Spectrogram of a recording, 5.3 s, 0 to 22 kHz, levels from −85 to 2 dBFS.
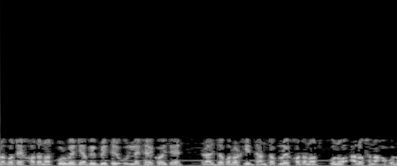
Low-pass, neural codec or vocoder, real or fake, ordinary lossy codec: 3.6 kHz; none; real; none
